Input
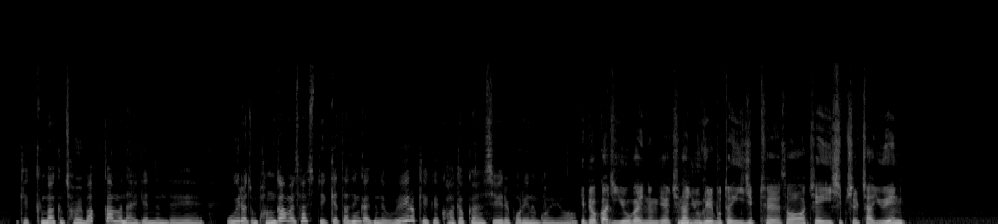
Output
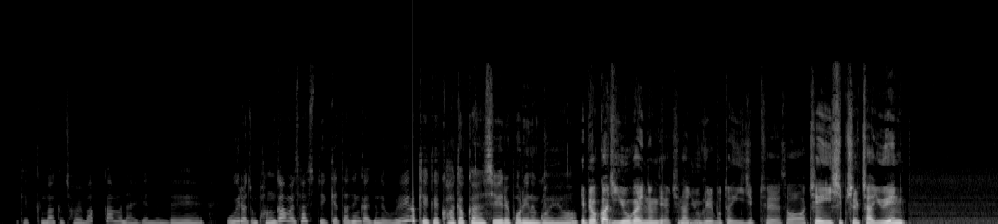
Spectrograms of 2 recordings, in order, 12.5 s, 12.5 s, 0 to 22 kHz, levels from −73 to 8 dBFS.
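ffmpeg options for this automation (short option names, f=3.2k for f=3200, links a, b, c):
-af "asetnsamples=n=441:p=0,asendcmd='2.14 volume volume -1dB;5.16 volume volume 11dB;8.28 volume volume -1dB;10.13 volume volume 11dB',volume=-9.5dB"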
